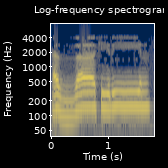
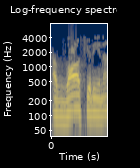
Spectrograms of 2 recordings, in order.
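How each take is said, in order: First: The dh sound is light and not emphatic. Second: The dh sound is heavy and emphatic. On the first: The speaker calls it right. "بل نقول" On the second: The speaker calls it wrong. "ولا نقول"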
